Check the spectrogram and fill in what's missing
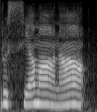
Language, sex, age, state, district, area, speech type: Telugu, male, 45-60, Andhra Pradesh, West Godavari, rural, read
